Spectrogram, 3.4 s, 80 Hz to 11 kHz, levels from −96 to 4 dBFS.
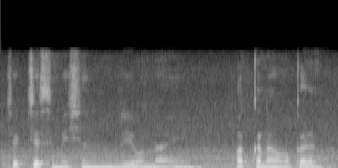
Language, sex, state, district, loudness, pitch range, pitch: Telugu, male, Andhra Pradesh, Sri Satya Sai, -19 LUFS, 110-120 Hz, 115 Hz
